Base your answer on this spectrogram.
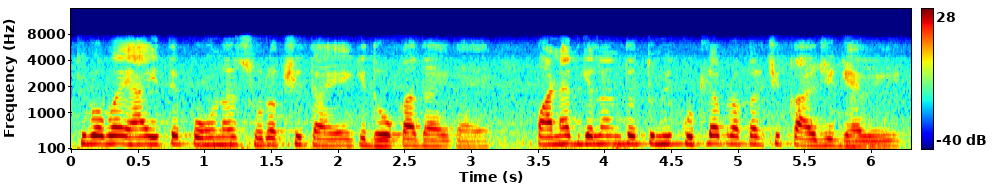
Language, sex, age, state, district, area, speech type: Marathi, male, 45-60, Maharashtra, Raigad, urban, spontaneous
